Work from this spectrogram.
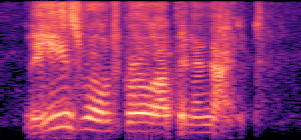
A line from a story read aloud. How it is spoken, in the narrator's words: said Weatherstaff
